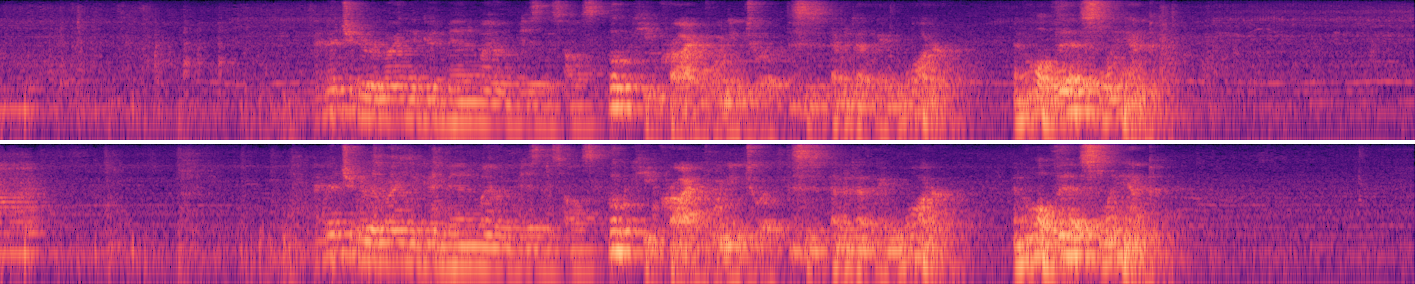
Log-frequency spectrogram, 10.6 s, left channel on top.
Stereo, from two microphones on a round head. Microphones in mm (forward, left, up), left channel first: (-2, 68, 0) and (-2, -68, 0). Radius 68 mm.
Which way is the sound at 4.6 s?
30° right (ahead or behind).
